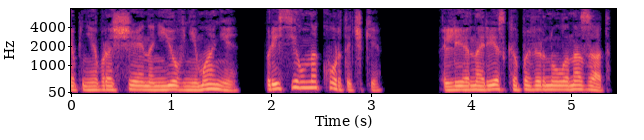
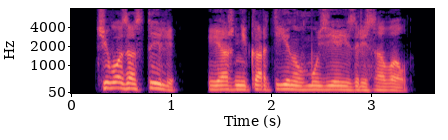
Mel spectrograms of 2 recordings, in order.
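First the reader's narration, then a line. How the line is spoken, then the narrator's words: Smirking grunt. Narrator (Russian): хмыкнул Глеб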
